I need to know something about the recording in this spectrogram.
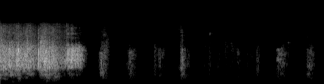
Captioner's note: audience clapping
